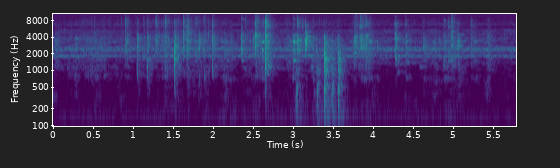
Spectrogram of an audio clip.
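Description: Crackling and snapping of the charred, bony-plated skin of a grilled janitor fish (armored catfish) being torn apart by hand, with a few clicks against the plate; the crackles come in scattered bursts, thickest and loudest about three seconds in.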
